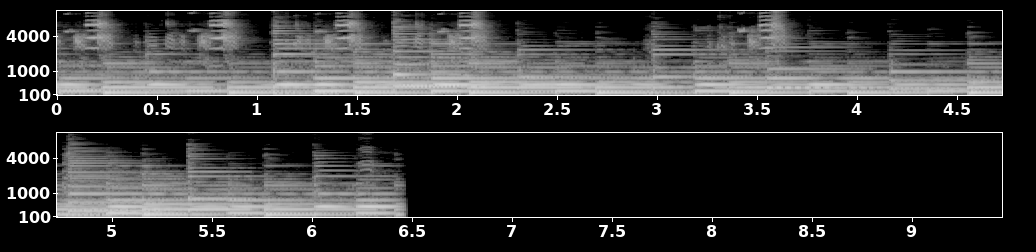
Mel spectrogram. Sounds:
Strum, Music, Acoustic guitar, Musical instrument, Guitar, Plucked string instrument

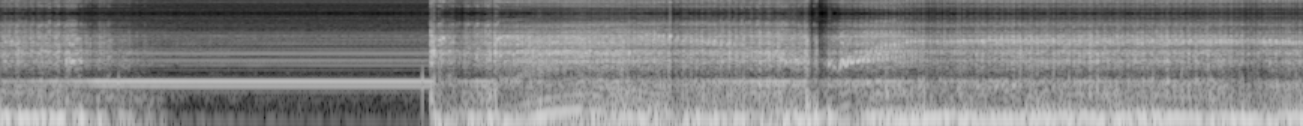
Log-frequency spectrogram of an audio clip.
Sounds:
Truck, Vehicle

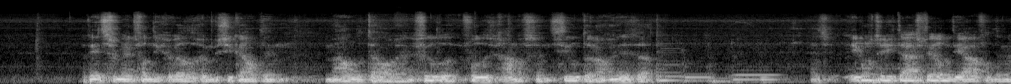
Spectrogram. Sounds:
Music, Guitar, Musical instrument, Electric guitar, Plucked string instrument, Speech

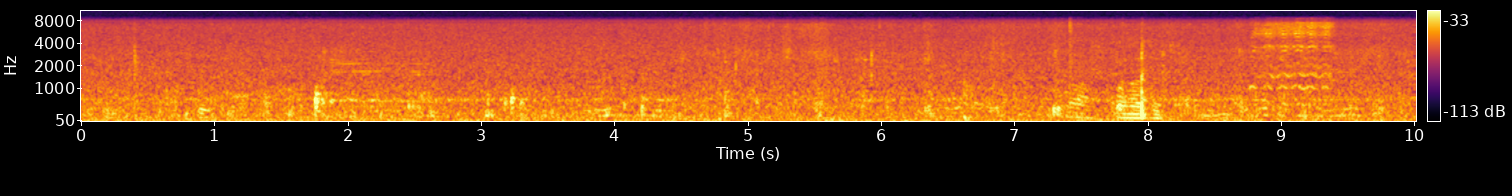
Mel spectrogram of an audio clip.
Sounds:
Animal, Goat

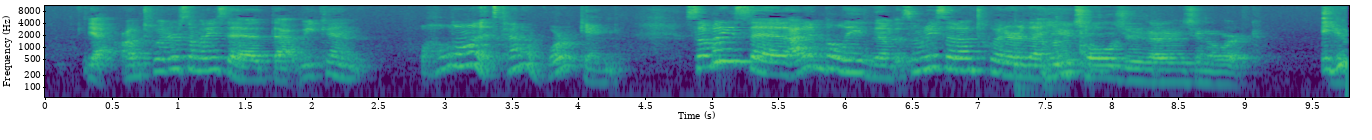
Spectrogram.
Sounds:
Speech

